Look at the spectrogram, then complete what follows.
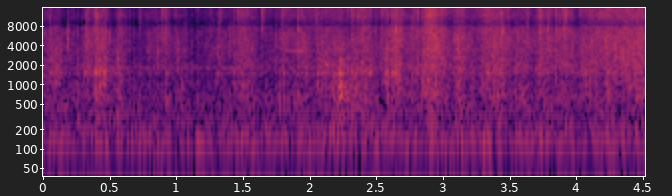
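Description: Plastic courier mailer bag crinkling and rustling as it is pulled and torn open by hand, with a few sharper crackles.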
